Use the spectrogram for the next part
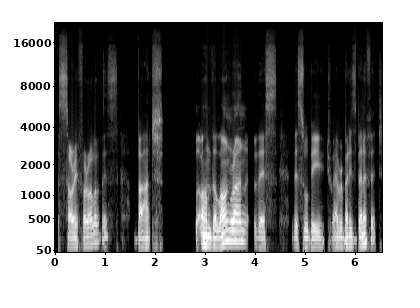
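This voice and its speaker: A man improvising a glib, self-assured political schemer in a roleplaying game, halting and repeating himself as he placates people. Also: on the low side, a little mellow, no room sound, clean studio sound, lightly acted. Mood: placating.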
